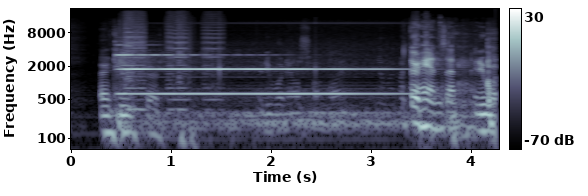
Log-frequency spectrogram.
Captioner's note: bell rings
